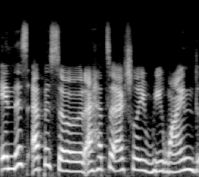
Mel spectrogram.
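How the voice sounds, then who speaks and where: In a very clean recording with a silent background, a woman speaks with an American accent and a normal speaking voice. Her fairly high pitch carries lively intonation at a moderate pace. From New York. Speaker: guest co-host. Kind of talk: casual chat.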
